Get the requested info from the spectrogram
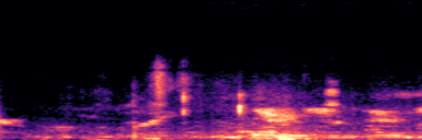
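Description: Faint whispered voice, murmuring softly about half a second in.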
